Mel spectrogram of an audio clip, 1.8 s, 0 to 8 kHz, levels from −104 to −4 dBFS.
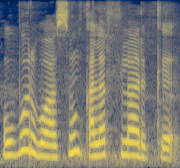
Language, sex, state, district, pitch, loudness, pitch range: Tamil, female, Tamil Nadu, Nilgiris, 230 Hz, -14 LUFS, 210-275 Hz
